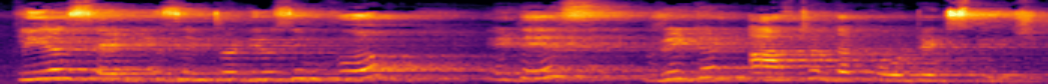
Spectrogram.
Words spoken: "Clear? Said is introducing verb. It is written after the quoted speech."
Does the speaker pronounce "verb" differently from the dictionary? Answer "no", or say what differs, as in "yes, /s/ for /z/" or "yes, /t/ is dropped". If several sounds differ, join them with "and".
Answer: yes, /b/ is dropped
